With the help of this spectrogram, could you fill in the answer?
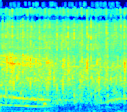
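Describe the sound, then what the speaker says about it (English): Lively applause from a science museum audience for a young volunteer at a live demonstration show, continuous and full, with a presenter's voice carrying over the start. "Colt, round of applause for Colt, everybody!"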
